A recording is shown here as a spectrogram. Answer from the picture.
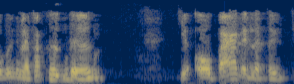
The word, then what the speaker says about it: thượng: Thì trong tiếng Hán đó cũng một chữ đó thôi, nhưng mà hết nghĩa trạng từ họ đọc là thượng, có nghĩa là ở trên.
